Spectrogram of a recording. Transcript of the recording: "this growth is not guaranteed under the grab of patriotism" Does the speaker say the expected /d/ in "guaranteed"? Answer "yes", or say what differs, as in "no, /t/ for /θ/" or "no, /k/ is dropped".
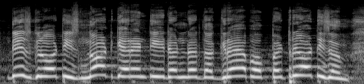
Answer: yes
